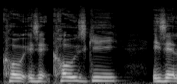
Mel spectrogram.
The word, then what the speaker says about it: Kosgi: They used to call me Kasagi. Okay. I like that as well. Listen. I'm But everyone obviously how you say it is Kosi in it.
